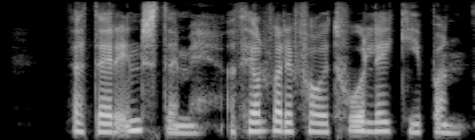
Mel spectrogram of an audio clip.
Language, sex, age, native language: Icelandic, female, 40-49, Icelandic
